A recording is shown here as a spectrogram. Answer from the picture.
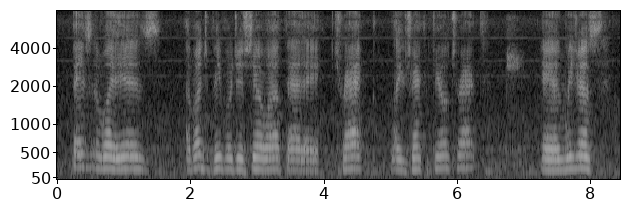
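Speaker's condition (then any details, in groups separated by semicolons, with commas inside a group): Spinal muscular atrophy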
